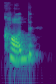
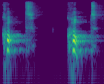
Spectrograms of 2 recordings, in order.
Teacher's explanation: pronounced with a t sound which is completely voiceless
